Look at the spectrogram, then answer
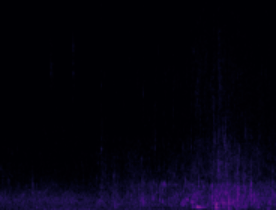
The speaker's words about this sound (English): The lapping waves wash over your ankles and feet receiving any residual disease, anxiety, struggle from the body, cleansing it all away with its salty remedy.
